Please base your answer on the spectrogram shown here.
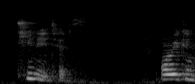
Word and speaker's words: tinnitus: English pronunciation, if regular common word, probably the accent on the third one, so tinnitus. But a lot of medical words, the accent changed, so this is in medical field probably called tinnitus.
